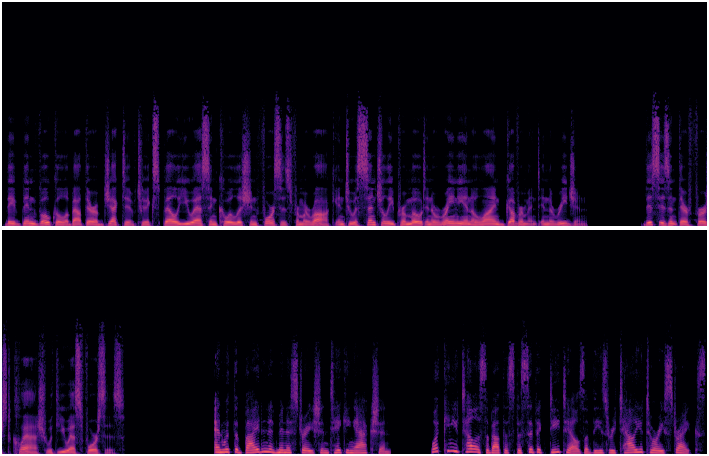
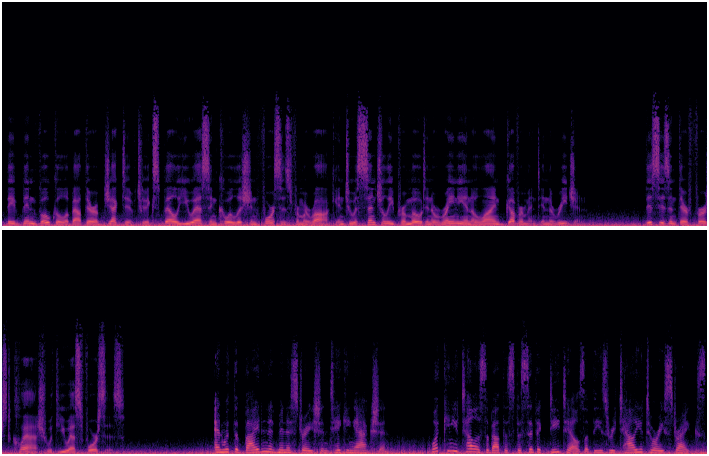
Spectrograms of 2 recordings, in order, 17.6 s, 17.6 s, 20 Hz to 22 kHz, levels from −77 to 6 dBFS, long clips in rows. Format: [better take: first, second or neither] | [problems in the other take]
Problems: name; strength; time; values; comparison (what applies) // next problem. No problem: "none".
first | wind noise on the microphone; occasional gusts; 15 dB below the speech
